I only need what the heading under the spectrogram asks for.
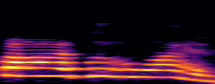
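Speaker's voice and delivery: mock demanding yell, very high-pitched. Retelling how a man at the bar kept ordering drinks: imitating a man shouting. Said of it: "he kept shouting".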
